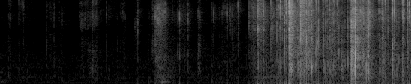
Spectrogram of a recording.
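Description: Foil trading-card pack wrapper being torn open and crinkled by hand: a faint rustle about two seconds in, then about two seconds of dense crackling crinkling that runs on to the end.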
